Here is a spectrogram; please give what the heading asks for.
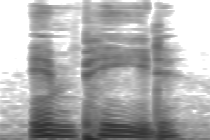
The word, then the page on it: impede: American English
